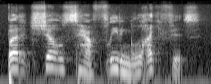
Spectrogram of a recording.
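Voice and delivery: lightly voiced solemn musing; high earnest reflective. A narrator's reading. Obito telling the kid life is short, solemn. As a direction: muse on mortality.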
